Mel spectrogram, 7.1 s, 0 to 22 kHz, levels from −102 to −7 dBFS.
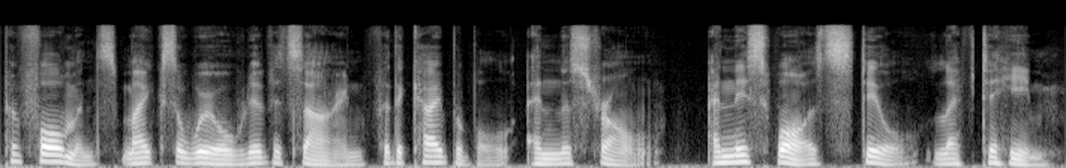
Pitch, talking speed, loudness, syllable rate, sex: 120 Hz, 170 wpm, -19 LUFS, 3.9 syllables/s, female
